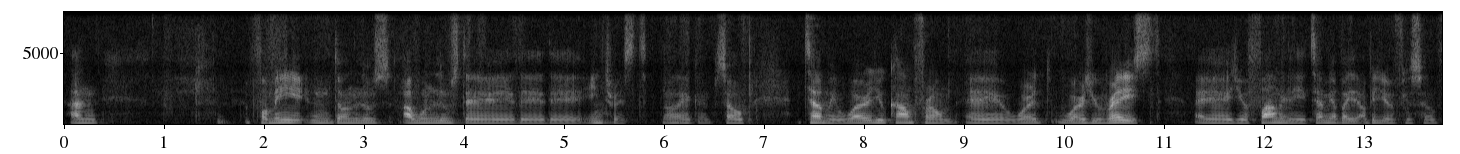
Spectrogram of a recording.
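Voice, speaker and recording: A man's voice: medium pitch, steady tone, unhurried, darkish tone. A man who grew up in Spain, hosting a podcast, asking questions eagerly and affirming often. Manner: eager interviewer, frequent affirmations. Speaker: podcast host. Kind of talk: casual podcast conversation.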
